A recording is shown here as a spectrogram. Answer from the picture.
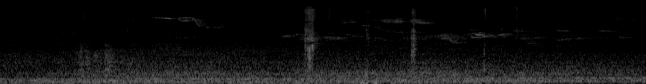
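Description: Small birds chirping and calling in short high notes over a steady low outdoor background noise, with two sharp clicks about three and four seconds in.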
